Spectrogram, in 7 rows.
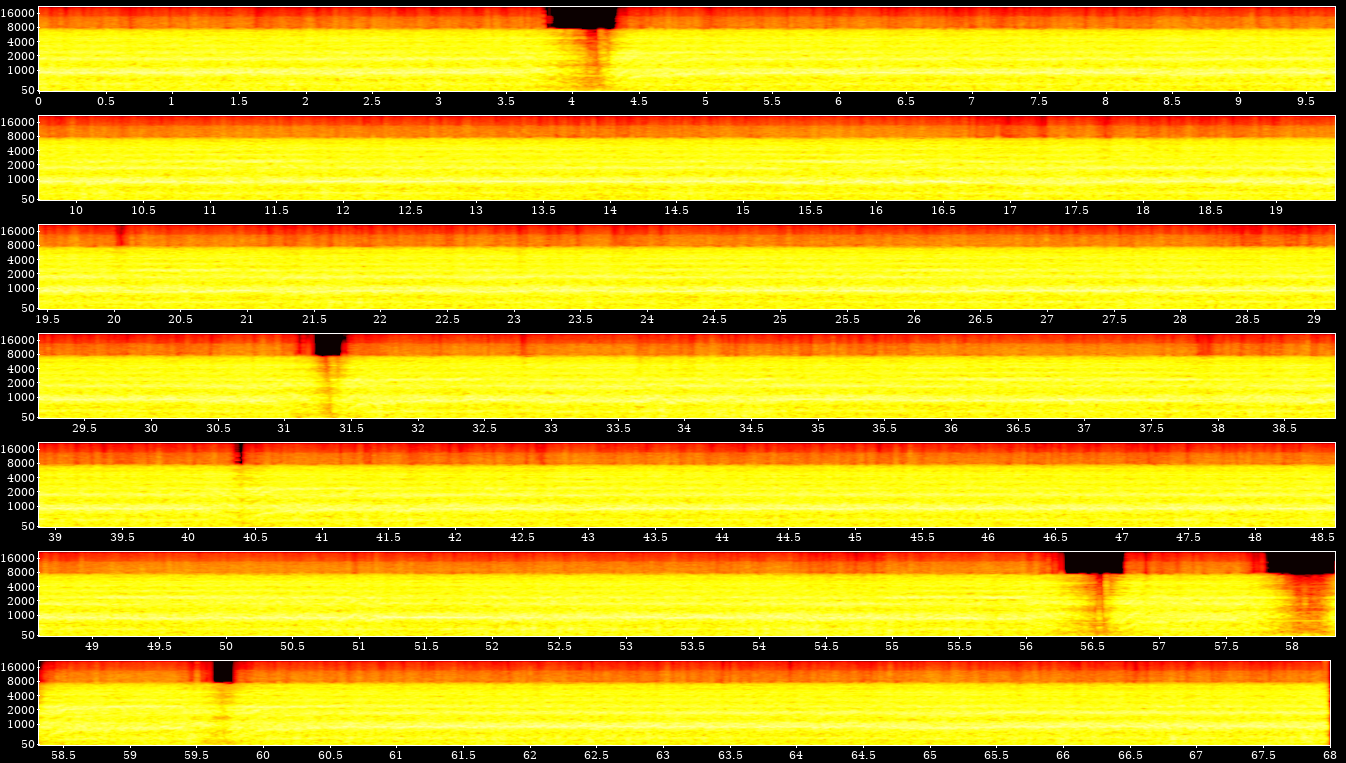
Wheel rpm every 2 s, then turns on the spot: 230, 200, 160, 230, 230, 220, 230, 230, 220, 220, 220, 230, 230, 230, 230, 170, 210, 220, 210, 220, 190, 230, 230, 230, 220, 220, 230, 210, 110, 130, 200, 230, 220, 240.
none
